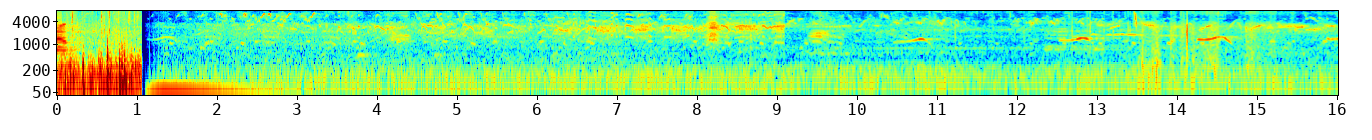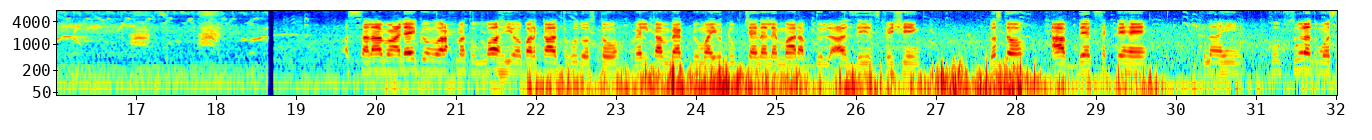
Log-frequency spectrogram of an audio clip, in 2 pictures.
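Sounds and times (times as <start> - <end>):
bird rising and falling call: 0.0 - 19.3
small birds chirping: 0.0 - 32.0.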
